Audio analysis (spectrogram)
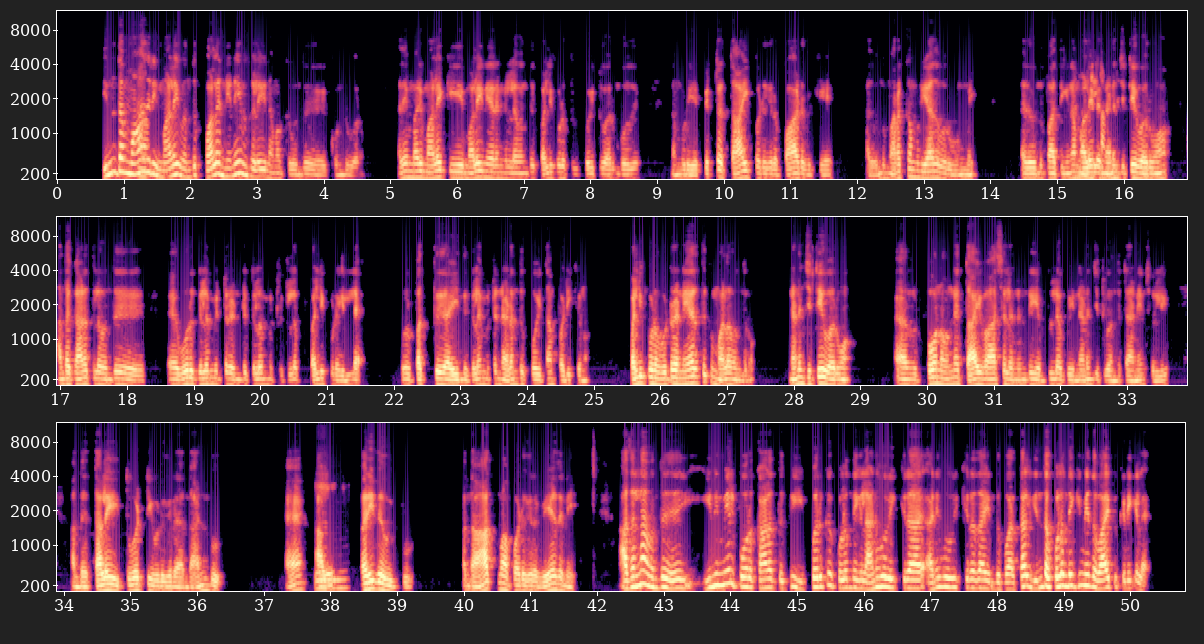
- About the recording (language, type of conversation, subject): Tamil, podcast, மழை பூமியைத் தழுவும் போது உங்களுக்கு எந்த நினைவுகள் எழுகின்றன?
- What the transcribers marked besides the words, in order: other background noise; "நின்று" said as "நின்டு"; unintelligible speech; tsk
